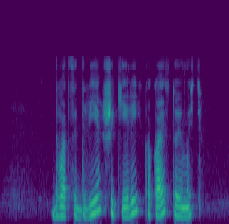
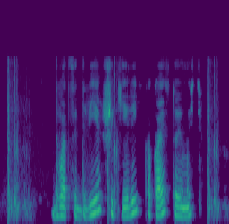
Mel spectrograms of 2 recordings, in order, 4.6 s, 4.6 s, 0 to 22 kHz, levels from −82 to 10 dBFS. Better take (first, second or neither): first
